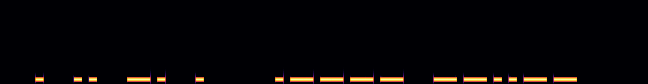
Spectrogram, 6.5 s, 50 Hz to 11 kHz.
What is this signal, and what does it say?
Morse code, heard as a keyed tone, about 16 wpm, 700 Hz. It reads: EINE 1,
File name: Morsekurs / Witze / Witz 22. Dezember 2020, 70 F80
